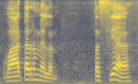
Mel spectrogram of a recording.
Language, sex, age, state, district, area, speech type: Sanskrit, male, 18-30, Karnataka, Bagalkot, rural, spontaneous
